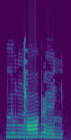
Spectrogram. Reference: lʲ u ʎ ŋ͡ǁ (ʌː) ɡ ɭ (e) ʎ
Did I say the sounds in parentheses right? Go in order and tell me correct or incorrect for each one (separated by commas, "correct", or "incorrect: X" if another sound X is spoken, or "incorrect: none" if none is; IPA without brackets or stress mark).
correct, correct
